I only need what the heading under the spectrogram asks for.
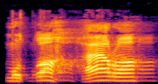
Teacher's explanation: और यहाँ पर आप जब वकफ करेंगे तो हा की आवाज आनी चाहिए। ता को हा में तब्दील कर देंगे, ये गोल ता जो है।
